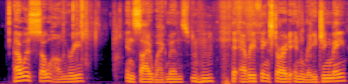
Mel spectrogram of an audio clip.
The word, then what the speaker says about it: Wegmans: I was so hungry inside Wegmans that everything started enraging me. Right. And the fact that you kept pronouncing it Wegamans Like I almost really started mad.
